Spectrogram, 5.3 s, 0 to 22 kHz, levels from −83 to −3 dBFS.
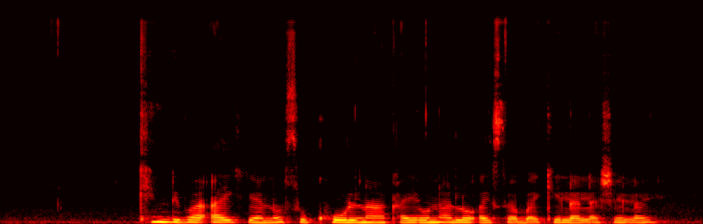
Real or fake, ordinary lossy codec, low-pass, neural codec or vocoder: fake; none; none; vocoder, 44.1 kHz, 128 mel bands every 512 samples, BigVGAN v2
